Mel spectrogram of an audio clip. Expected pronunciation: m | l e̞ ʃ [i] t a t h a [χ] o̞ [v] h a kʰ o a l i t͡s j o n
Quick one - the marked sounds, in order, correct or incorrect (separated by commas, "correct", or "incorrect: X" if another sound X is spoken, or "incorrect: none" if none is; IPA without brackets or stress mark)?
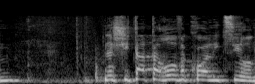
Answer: correct, incorrect: ʁ, correct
